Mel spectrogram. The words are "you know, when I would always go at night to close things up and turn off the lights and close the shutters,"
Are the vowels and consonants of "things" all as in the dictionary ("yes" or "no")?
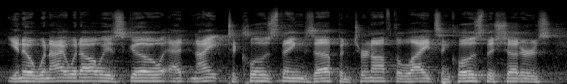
yes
